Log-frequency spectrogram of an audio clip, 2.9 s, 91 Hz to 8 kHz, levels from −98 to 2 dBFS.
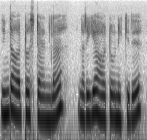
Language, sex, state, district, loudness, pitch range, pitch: Tamil, female, Tamil Nadu, Nilgiris, -14 LUFS, 190-215 Hz, 200 Hz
